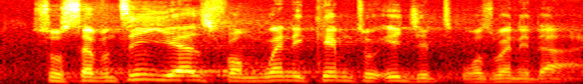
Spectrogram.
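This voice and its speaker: Audible room echo surrounds a man who speaks in an animated tone at a fairly high pitch with ordinary pitch variation. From Nigeria. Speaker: pastor. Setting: church service, also streamed online. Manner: animated, emphatic preaching that prompts amens from the congregation; explanatory, steady storytelling pace when walking through the scripture.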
